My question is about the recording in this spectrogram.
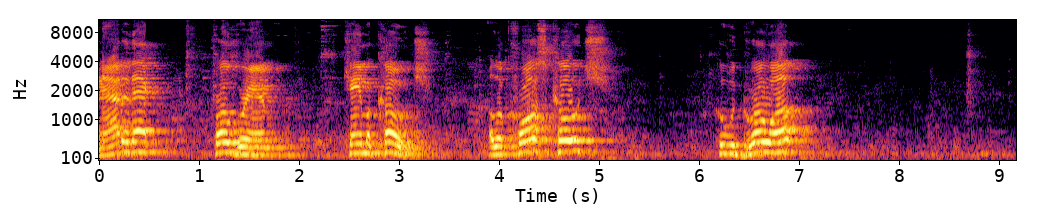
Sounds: Speech, man speaking

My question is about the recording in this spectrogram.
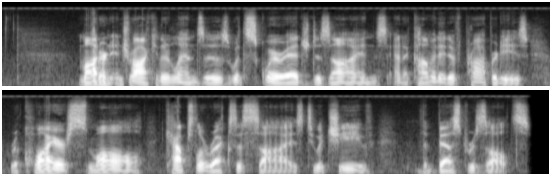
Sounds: Speech

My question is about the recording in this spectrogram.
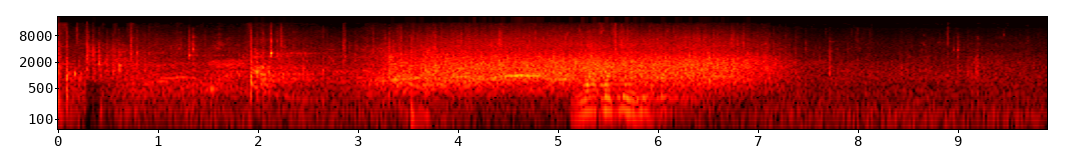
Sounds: playing tennis

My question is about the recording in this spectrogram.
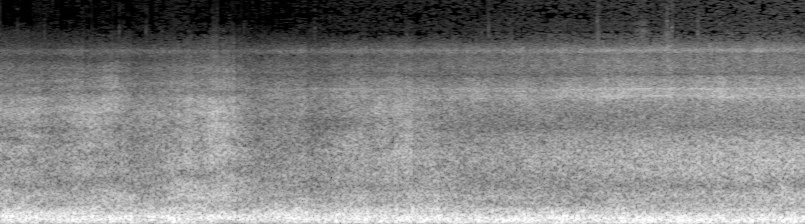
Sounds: tornado roaring

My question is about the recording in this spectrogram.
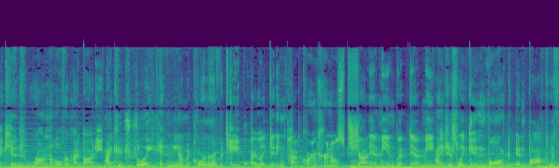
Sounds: Music, Speech

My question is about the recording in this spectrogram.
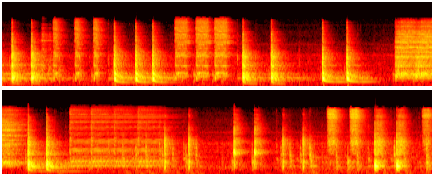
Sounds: Musical instrument, Drum machine, Music

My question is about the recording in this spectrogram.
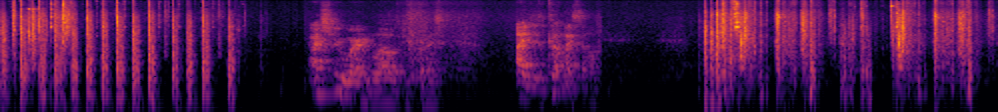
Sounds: Speech

